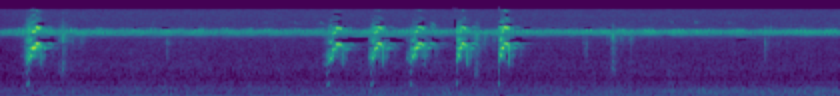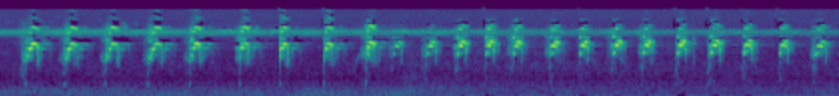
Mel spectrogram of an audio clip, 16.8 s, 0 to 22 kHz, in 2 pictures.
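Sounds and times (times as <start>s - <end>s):
American avocet sharp piping calls: 0.3s - 0.6s, 3.3s - 5.2s, 8.6s - 16.7s.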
